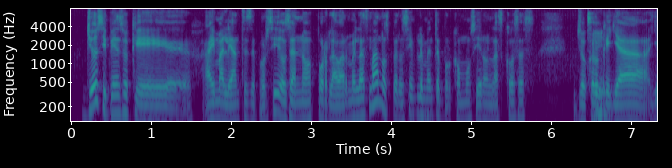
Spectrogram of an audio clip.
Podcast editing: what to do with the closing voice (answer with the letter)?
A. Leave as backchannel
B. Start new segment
A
